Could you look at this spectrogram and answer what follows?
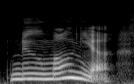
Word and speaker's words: pneumonia: It's pneumonia, the disease that you get when, bacteria attack your lungs, for example. Pneumonia, a PN is pronounced only as an N.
